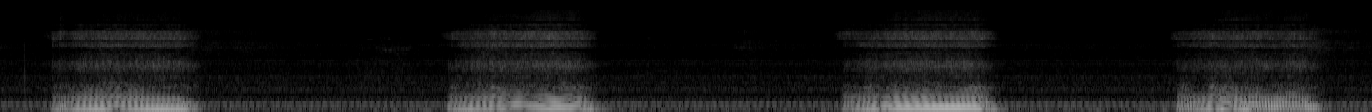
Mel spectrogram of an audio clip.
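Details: Snoring: loud, rumbling snores on each breath in, about four over fourteen seconds with quiet gaps between; ordinary snoring.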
